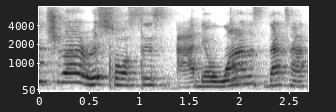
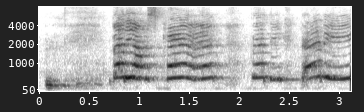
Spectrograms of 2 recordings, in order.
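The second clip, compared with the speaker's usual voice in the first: very high, hammed-up child's cry; panicked child; 14 semitones higher than usual. Frightened child crying to father, very high hammed-up cry. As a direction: overplay a terrified kid calling dad.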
